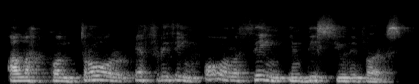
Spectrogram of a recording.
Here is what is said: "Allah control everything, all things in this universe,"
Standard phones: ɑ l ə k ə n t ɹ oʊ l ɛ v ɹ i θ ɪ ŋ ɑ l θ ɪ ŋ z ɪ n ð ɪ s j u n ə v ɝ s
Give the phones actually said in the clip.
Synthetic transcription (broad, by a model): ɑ l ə k ə n t ɹ oʊ l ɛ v ɹ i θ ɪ ŋ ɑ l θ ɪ ŋ ɪ n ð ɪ s j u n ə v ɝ s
